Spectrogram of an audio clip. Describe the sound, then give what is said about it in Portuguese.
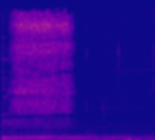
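A deep breath drawn in during a guided breathing exercise, heard as a faint airy hiss lasting about a second before it trails off, over a soft low steady tone. “três respirações profundas, inspirando e expirando. Mais uma vez, inspirando”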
